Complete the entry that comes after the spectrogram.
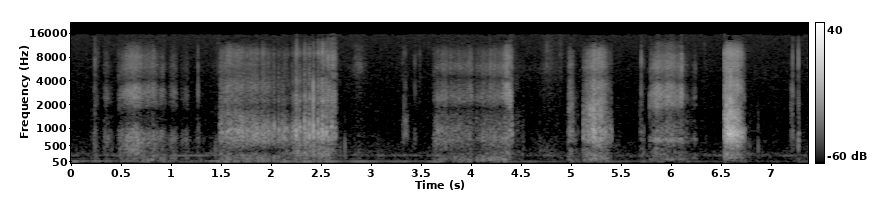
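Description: A felt-tipped outline marker is drawn across a flat sheet of white paper in a Chinese-character practice notebook with a red grid. It makes soft rubbing and scratching sounds in steady writing strokes. The short bursts are separated by quiet pauses, with a brighter, sharper scratch near the end.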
